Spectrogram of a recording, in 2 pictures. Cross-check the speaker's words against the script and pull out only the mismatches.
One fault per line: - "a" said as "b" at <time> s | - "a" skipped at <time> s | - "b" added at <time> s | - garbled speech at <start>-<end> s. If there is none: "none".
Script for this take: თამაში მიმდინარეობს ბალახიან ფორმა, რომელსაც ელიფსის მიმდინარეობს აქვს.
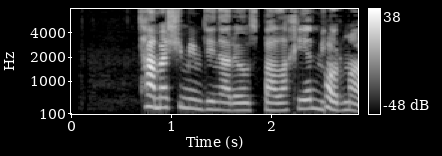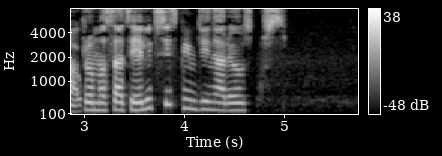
none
